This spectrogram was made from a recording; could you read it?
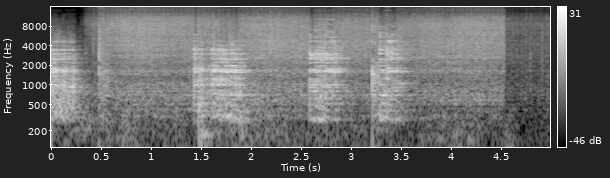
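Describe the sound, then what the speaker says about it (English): Onion and green pepper hit hot olive oil in a pan, a loud close sizzle that surges in bursts as the vegetables are stirred, then drops back to a steady fry. "Add your olive oil. We're going to add the onion and green pepper."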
